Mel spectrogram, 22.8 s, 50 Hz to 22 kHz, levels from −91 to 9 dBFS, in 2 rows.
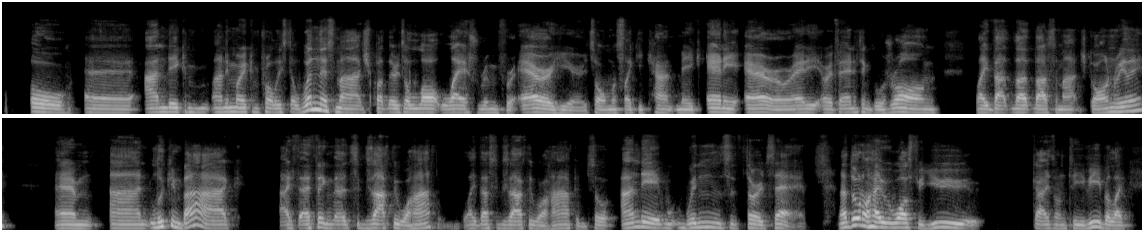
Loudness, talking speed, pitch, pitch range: -27 LUFS, 215 wpm, 130 Hz, 120-140 Hz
